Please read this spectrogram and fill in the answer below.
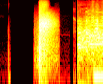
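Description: A single loud slap, a sharp smack about a second in that dies away within half a second.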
